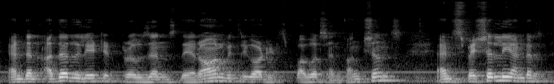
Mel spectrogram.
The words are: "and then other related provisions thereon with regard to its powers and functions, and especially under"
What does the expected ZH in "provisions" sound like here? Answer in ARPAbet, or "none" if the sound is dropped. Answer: Z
